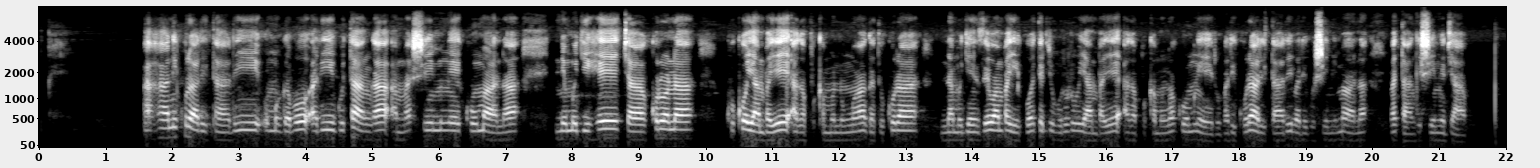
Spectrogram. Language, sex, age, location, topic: Kinyarwanda, male, 25-35, Nyagatare, finance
